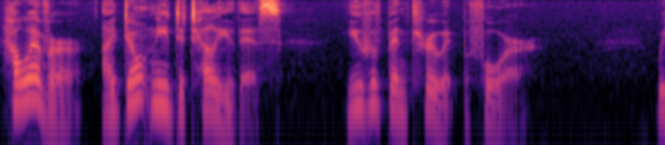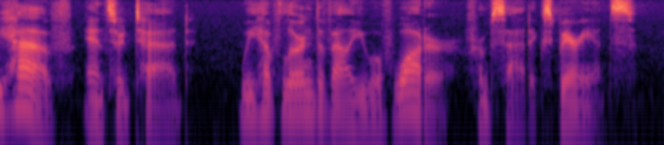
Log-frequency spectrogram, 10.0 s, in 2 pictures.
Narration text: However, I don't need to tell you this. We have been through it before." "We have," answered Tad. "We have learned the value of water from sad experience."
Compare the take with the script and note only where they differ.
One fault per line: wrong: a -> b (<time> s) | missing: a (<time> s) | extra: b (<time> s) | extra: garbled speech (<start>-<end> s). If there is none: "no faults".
wrong: We -> You (2.6 s)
